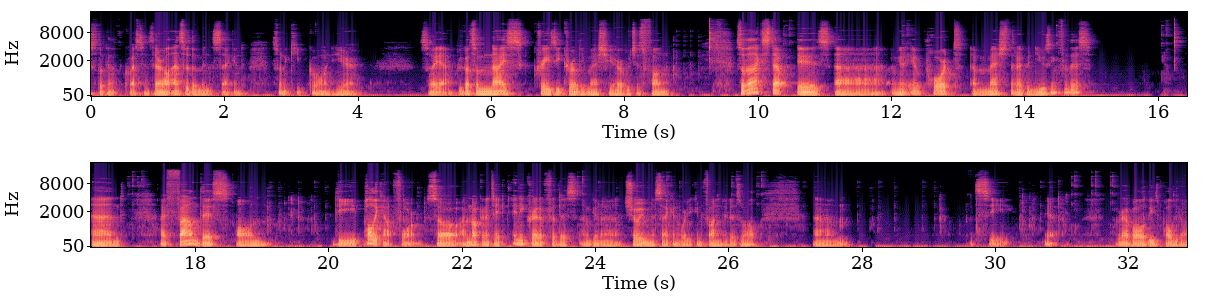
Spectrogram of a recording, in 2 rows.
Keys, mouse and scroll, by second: 1.2 scroll up 2, 1.4 alt+middle click, 5.3 scroll up 3, 5.5 alt+middle click, 6.4 middle click, 6.7 scroll up 1, 6.9 alt+middle click, 8.1 middle click, 8.2-8.6 scroll down 10, 8.8 alt+middle click, 9.0 middle click, 10.4 click, 18.1 middle click, 18.4 alt+middle click, 18.7 middle click, 18.9 scroll down 1, 19.1 alt+middle click, 19.5 z, 20.2 middle click, 21.0 alt+middle click, 21.2 middle click, 22.1 Tab, 22.5 alt+middle click, 22.7 alt+middle click, 24.0 3, 24.0 click, 24.2 alt+middle click, 24.6 alt+middle click, 25.0 click, 25.2 alt+middle click, 26.0 shift+click, 26.4 click, 27.1 alt+middle click, 27.9 middle click, 28.2 alt+middle click, 28.9 middle click, 29.8 Tab, 29.9 alt+middle click, 30.4 Tab, 30.6 alt+middle click, 31.1 shift+click, 31.4 shift+click, 32.0 shift+click, 32.2 middle click, 32.4 alt+middle click.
